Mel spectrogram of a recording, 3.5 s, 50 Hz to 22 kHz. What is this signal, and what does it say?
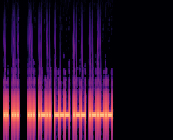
Morse code, heard as a keyed tone, about 46 wpm, 700 Hz. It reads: IS SLOW.
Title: Sentences from Top 400 Words 45wpm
